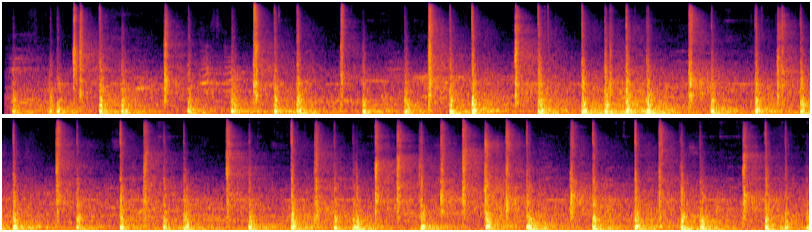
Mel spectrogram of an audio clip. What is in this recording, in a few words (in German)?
Kaufpassage Rhytmus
